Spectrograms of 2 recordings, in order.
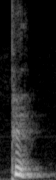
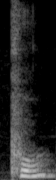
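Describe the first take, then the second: First: The consonant is soft, palatalized. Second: The consonant is hard, not palatalized. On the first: "soft P" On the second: "hard sound P"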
